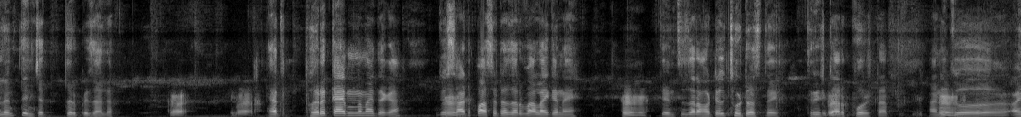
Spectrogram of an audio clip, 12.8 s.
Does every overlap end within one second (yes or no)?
yes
